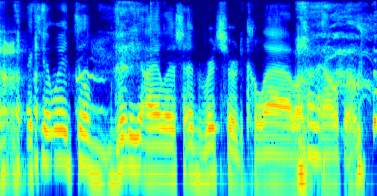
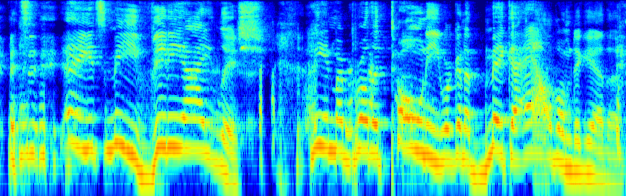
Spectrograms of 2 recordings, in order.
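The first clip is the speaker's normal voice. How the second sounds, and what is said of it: Put-on Guido Italian-American accent. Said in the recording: “With a Guido accent”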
